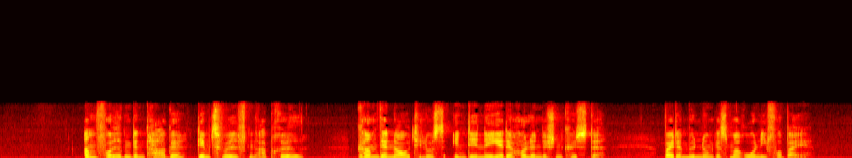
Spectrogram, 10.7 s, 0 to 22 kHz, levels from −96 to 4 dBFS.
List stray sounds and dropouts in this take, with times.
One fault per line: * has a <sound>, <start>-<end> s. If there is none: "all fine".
all fine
